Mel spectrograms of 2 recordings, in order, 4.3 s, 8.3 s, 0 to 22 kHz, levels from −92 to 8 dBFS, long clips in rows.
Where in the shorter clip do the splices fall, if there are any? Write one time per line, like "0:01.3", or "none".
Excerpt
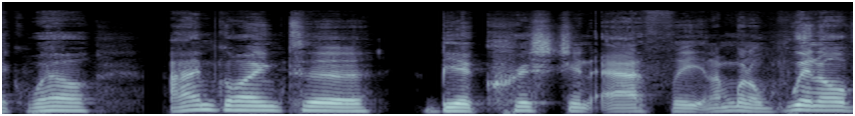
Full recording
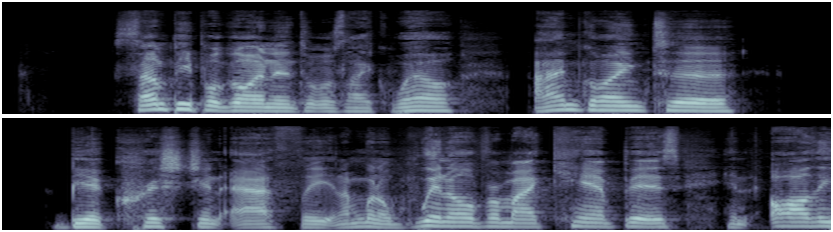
0:02.0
